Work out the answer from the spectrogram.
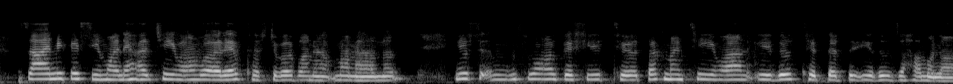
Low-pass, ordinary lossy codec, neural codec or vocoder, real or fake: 7.2 kHz; none; codec, 16 kHz, 1.1 kbps, Voila-Tokenizer; fake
